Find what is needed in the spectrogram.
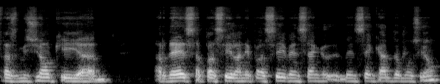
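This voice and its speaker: A man with an Italian accent speaks very slowly in a fairly high pitch with a dark, mellow tone. His intonation is monotone and flat. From Italy. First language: Italian (speaking French). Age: 60s. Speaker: soccer executive and longtime fan club leader. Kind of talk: podcast interview. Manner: halting, many hesitations.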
